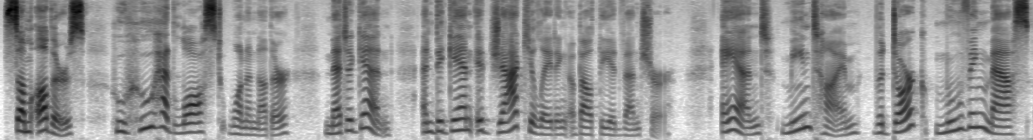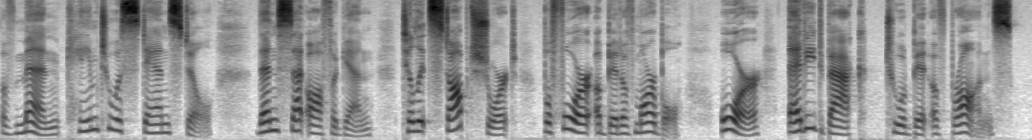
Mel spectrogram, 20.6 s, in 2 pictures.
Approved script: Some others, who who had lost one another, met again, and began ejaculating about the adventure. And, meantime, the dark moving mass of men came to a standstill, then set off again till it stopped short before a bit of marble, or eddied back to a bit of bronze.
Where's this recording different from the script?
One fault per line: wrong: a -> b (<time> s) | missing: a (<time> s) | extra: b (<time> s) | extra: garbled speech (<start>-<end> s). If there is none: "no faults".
no faults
